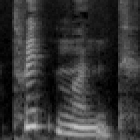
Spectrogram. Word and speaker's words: treatment: 트릿 하고 혀끝이 치경에 닿은 상태에서 다음에 바로 먼트 이어주시면 되겠습니다. 트리트먼트 이렇게요.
